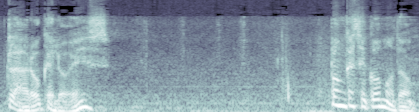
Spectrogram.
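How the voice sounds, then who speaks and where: A man dubbing a cold, formal prison director in a film, measured and commanding. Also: on the low side, very animated, darkish tone, slight background noise. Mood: coolly authoritative. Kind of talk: dubbed film dialogue.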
